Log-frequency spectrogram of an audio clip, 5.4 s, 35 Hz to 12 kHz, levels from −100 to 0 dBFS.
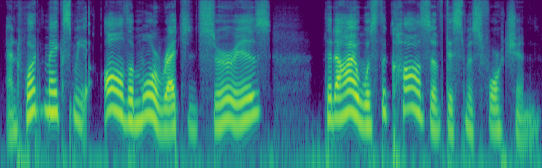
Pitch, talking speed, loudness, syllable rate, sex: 185 Hz, 200 wpm, -19 LUFS, 5.2 syllables/s, male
